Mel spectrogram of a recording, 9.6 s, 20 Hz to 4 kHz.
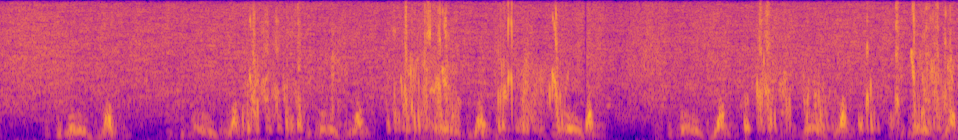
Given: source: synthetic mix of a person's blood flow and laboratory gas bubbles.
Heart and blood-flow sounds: Doppler ultrasound of blood flow; precordium
2.41-3.14 s: bubbles
3.31-3.50 s: bubbles
3.87-4.63 s: bubbles
4.95-5.71 s: bubbles
7.43-7.93 s: bubbles
8.03-8.37 s: bubbles
8.58-8.82 s: bubbles
8.89-9.04 s: bubbles
9.10-9.58 s: bubbles
From the record:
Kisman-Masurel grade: 332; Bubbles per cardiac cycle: rolling drumbeat, 9 or more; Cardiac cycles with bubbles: 50 to 99%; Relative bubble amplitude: moderate (0.250 to 0.450); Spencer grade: 3 (all of the cardiac periods contain showers or single bubble signals, but not dominating or overriding the cardiac motion signals); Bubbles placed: only in the low amplitude regions of the cardiac cycle

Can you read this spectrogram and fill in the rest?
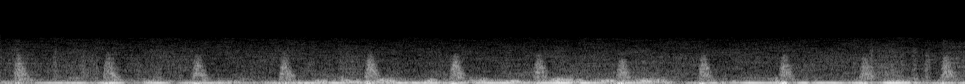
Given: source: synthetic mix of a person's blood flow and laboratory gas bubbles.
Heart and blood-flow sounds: Doppler ultrasound of blood flow; subclavian vein
no bubbles
From the record:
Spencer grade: 0 (complete lack of bubble signals)

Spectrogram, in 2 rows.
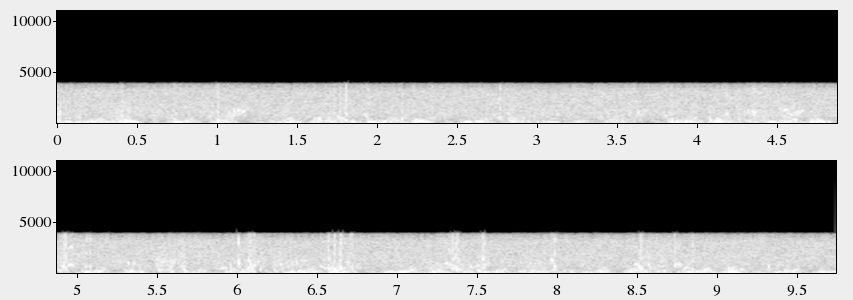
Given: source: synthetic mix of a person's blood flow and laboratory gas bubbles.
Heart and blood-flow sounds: Doppler ultrasound of blood flow; precordium
0.00-0.19 s: bubbles
0.31-0.78 s: bubbles
0.93-1.20 s: bubbles
1.33-1.47 s: bubbles
1.68-1.99 s: bubbles
2.13-2.21 s: bubbles
2.33-2.44 s: bubbles
2.71-3.17 s: bubbles
3.38-3.71 s: bubbles
3.78-3.95 s: bubbles
4.04-4.69 s: bubbles
4.74-4.79 s: bubbles
4.88-5.12 s: bubbles
5.29-5.74 s: bubbles
5.88-6.48 s: bubbles
6.51-6.79 s: bubbles
7.10-7.58 s: bubbles
7.71-8.27 s: bubbles
8.46-8.90 s: bubbles
9.05-9.20 s: bubbles
9.26-9.48 s: bubbles
From the record:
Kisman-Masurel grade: 242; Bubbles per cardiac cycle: several, 3 to 8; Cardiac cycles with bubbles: 100%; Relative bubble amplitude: moderate (0.250 to 0.450); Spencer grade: 3 (all of the cardiac periods contain showers or single bubble signals, but not dominating or overriding the cardiac motion signals); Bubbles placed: anywhere in the cardiac cycle

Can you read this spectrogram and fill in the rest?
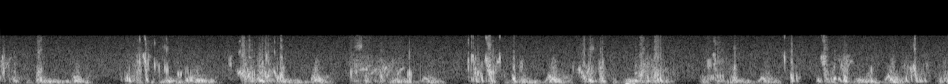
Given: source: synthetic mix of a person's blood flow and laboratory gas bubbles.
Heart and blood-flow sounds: Doppler ultrasound of blood flow; precordium
0.00-0.21 s: bubbles
0.35-0.46 s: bubbles
1.18-1.72 s: bubbles
1.75-1.96 s: bubbles
2.28-2.88 s: bubbles
3.49-4.14 s: bubbles
4.64-5.29 s: bubbles
5.70-6.08 s: bubbles
6.32-6.76 s: bubbles
7.05-7.39 s: bubbles
7.81-8.01 s: bubbles
8.15-8.55 s: bubbles
8.65-8.79 s: bubbles
9.01-9.31 s: bubbles
9.41-9.49 s: bubbles
From the record:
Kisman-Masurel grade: 343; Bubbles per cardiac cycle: rolling drumbeat, 9 or more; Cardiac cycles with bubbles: 100%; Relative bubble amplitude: loud (0.450 to 0.775); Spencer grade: 3 (all of the cardiac periods contain showers or single bubble signals, but not dominating or overriding the cardiac motion signals); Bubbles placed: only in the low amplitude regions of the cardiac cycle

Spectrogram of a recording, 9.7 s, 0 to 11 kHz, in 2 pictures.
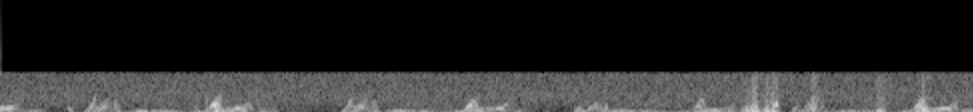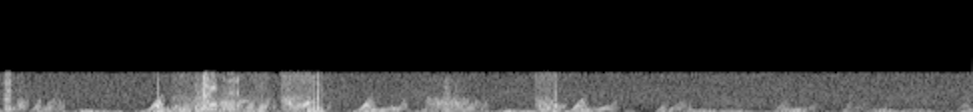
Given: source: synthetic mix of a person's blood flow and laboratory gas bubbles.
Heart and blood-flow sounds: Doppler ultrasound of blood flow; precordium
3.70-3.91 s: bubbles
4.04-4.10 s: bubbles
4.37-4.46 s: bubbles
4.58-4.66 s: bubbles
4.88-5.01 s: bubbles
5.71-6.22 s: bubbles
6.26-6.52 s: bubbles
6.98-7.21 s: bubbles
7.54-7.70 s: bubbles
From the record:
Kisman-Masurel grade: 223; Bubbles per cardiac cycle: several, 3 to 8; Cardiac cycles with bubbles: 10 to 50%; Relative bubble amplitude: loud (0.450 to 0.775); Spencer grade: 2 (many but less than half of the cardiac periods contain bubble signals, singularly or in groups); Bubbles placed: only in the low amplitude regions of the cardiac cycle

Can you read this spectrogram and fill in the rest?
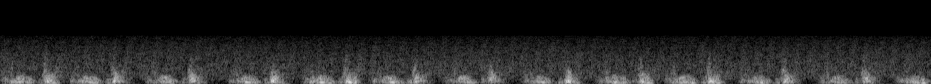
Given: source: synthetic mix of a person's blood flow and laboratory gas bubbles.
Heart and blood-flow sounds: Doppler ultrasound of blood flow; precordium
no bubbles
From the record:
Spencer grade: 0 (complete lack of bubble signals)

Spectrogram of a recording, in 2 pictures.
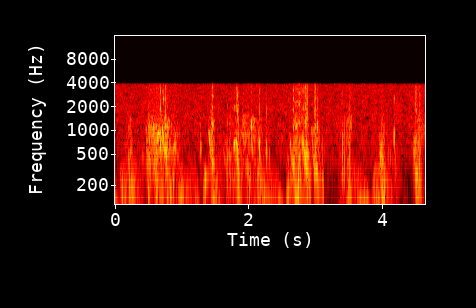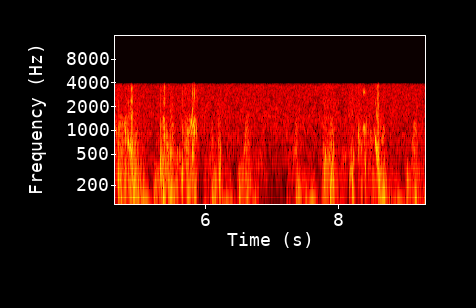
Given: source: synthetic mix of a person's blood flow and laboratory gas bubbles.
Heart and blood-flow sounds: Doppler ultrasound of blood flow; precordium
0.44-0.95 s: bubbles
1.27-1.31 s: bubbles
1.39-1.54 s: bubbles
1.66-2.36 s: bubbles
2.60-3.14 s: bubbles
3.37-3.57 s: bubbles
3.94-4.06 s: bubbles
4.15-4.23 s: bubbles
4.46-5.11 s: bubbles
5.30-5.91 s: bubbles
6.18-6.27 s: bubbles
7.76-7.95 s: bubbles
8.15-8.73 s: bubbles
From the record:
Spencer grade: 3 (all of the cardiac periods contain showers or single bubble signals, but not dominating or overriding the cardiac motion signals); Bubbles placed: anywhere in the cardiac cycle

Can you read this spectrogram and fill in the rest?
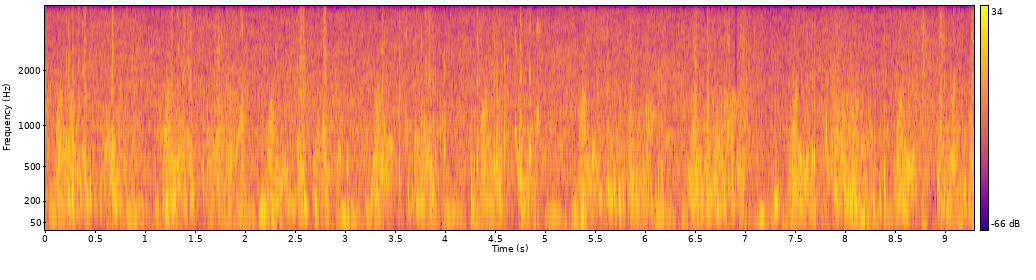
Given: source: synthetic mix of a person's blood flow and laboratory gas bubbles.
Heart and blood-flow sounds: Doppler ultrasound of blood flow; precordium
0.00-0.03 s: bubbles
0.10-0.85 s: bubbles
1.06-1.50 s: bubbles
1.54-2.02 s: bubbles
2.29-2.33 s: bubbles
2.37-3.06 s: bubbles
3.24-3.44 s: bubbles
3.51-4.02 s: bubbles
4.22-4.37 s: bubbles
4.42-4.63 s: bubbles
4.66-5.04 s: bubbles
5.35-5.41 s: bubbles
5.51-6.30 s: bubbles
6.40-6.94 s: bubbles
7.25-7.39 s: bubbles
7.62-8.43 s: bubbles
8.74-8.82 s: bubbles
8.88-9.30 s: bubbles
From the record:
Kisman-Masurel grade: 343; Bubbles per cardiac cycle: rolling drumbeat, 9 or more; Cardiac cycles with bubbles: 100%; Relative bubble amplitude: loud (0.450 to 0.775); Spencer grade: 3 (all of the cardiac periods contain showers or single bubble signals, but not dominating or overriding the cardiac motion signals); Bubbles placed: anywhere in the cardiac cycle

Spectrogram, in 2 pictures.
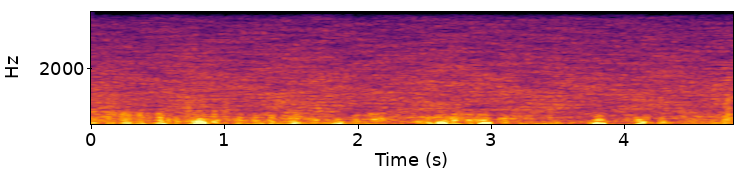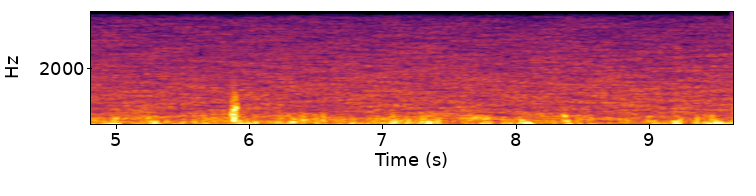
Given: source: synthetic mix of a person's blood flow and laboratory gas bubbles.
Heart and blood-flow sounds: Doppler ultrasound of blood flow; subclavian vein
no bubbles
From the record:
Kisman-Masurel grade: 000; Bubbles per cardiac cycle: 0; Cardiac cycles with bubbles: 0%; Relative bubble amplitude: no bubbles discernible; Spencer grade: 0 (complete lack of bubble signals)

